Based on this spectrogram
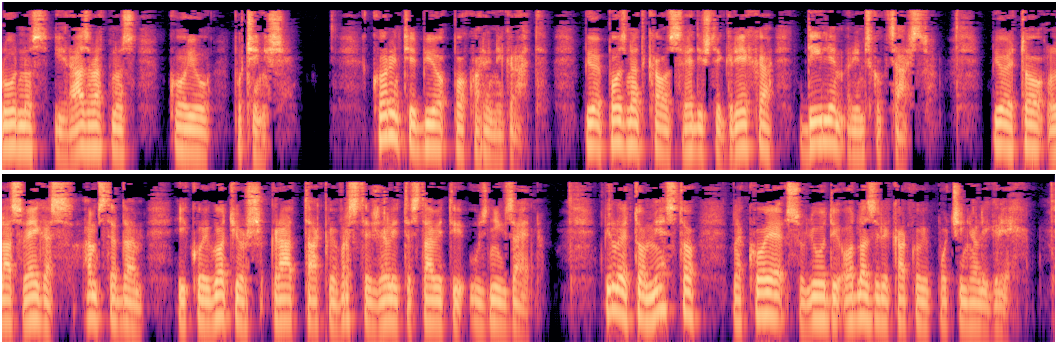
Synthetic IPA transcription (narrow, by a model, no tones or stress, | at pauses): luːd̪no̞st̪iɾazʋɾat̪no̞st̪ | kʰo̞ju | po̞t͡ʃiniʃe̥ | kʰo̞ɾint̪je̞bio̞po̞xʋaɾe̞niɡɾa̰ːd̪̥b̥io̞je̞po̞znat̪kʰaosɾe̞d̪iʃt̪eɡɾjeːxad̪iːʎe̞mɾiːmsko̞ɡ̥t̪sa̰ːɾst̪ʋa | b̥io̞je̞t̪o̞ːlˠasʋejɡasamst̪eɾd̪amikʰo̞iɡo̞d̪jo̞ʃɡ̥ɾaːd̪̚t̪akʋe̞ʋr̩st̪e̞ʒe̞lit̪est̪aʋit̪iʔuzɲiːxzaje̞d̪no | b̥iːloje̞t̪o̞ːmje̞st̪o̞nakʰo̞je̞suʎuːd̪iʔo̞d̪lˠazilikakobipot͡ʃiɲaliɡɾjeːx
